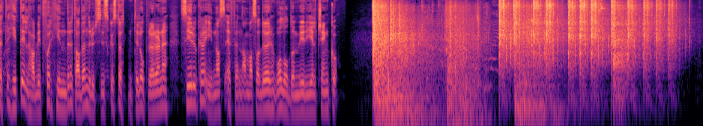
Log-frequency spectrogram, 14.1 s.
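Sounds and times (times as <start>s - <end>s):
speech: 0.0s - 6.9s
artillery fire: 7.4s - 13.8s
gunfire: 7.4s - 13.8s.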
